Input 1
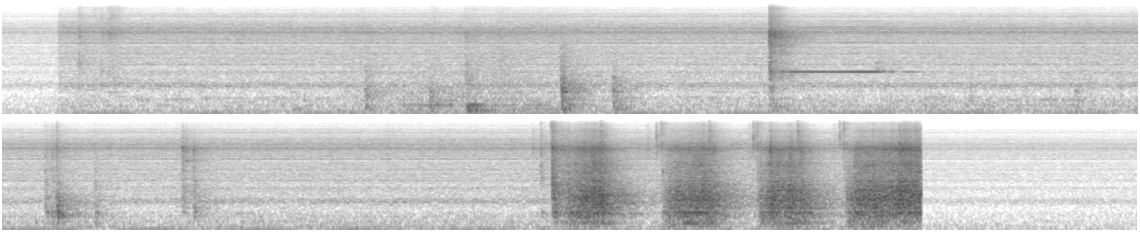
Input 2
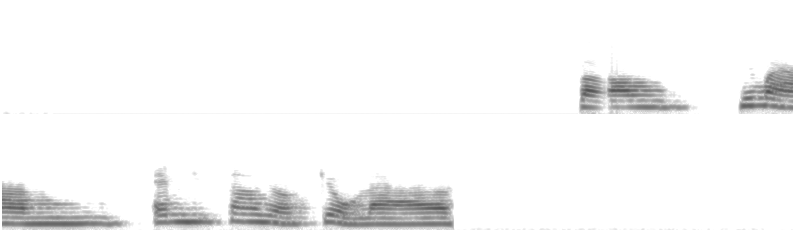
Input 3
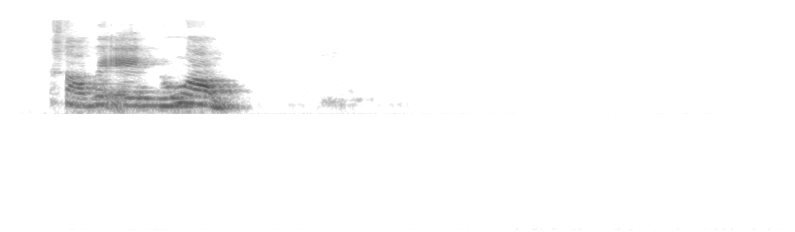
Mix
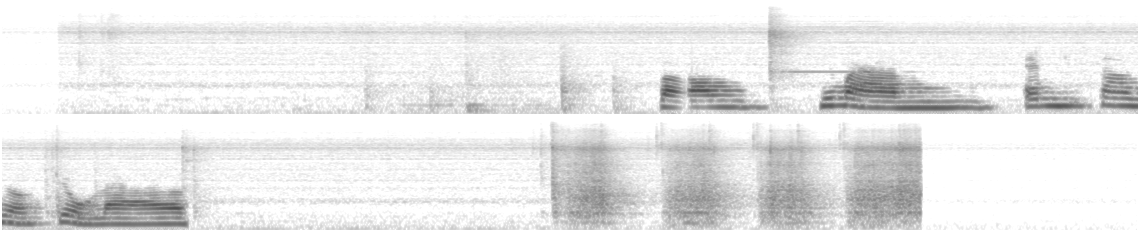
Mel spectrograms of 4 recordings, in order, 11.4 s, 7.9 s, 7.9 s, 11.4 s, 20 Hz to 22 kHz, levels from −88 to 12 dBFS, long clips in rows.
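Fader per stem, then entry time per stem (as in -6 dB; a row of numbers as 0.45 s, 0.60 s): -18.0 dB, +2.5 dB, mute; 0.00 s, 0.40 s, mute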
